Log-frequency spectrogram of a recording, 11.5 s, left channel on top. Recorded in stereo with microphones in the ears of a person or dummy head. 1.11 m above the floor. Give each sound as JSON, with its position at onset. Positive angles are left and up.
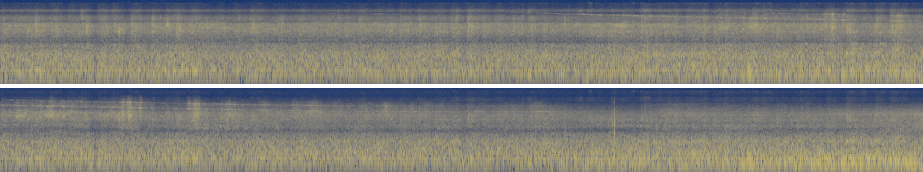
{"t": 0.0, "sound": "a machine running", "side_deg": 40}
